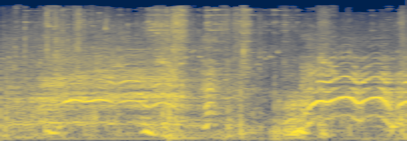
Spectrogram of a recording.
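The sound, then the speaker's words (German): Horses on a group ride in a horse trek: loud, warbling whinnies, the strongest near the end, mixed with hoofbeats. “Es ist ein richtiger Pferdetreck, wie in einem Wildwestfilm.”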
